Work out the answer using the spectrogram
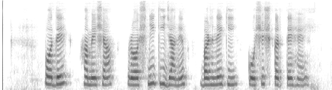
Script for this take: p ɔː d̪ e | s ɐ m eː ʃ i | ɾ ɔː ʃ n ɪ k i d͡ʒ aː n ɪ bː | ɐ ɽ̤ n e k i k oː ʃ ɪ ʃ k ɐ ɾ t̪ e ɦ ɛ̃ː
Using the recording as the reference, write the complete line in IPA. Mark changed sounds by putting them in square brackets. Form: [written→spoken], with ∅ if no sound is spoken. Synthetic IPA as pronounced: p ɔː d̪ e | [s→h] ɐ m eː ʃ [i→a] | ɾ ɔː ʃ n [ɪ→i] k i d͡ʒ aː n ɪ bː | ɐ ɽ̤ n e k i k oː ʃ ɪ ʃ k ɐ ɾ t̪ e ɦ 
